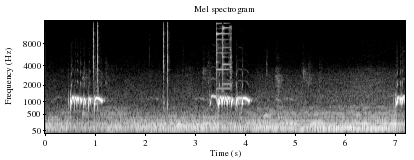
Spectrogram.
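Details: A local zebra dove in good voice calls and a rival answers quickly: two rolling bursts of pulsed coos with a trailing fall, sharp clicking noises and a faint ringing tone between them.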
